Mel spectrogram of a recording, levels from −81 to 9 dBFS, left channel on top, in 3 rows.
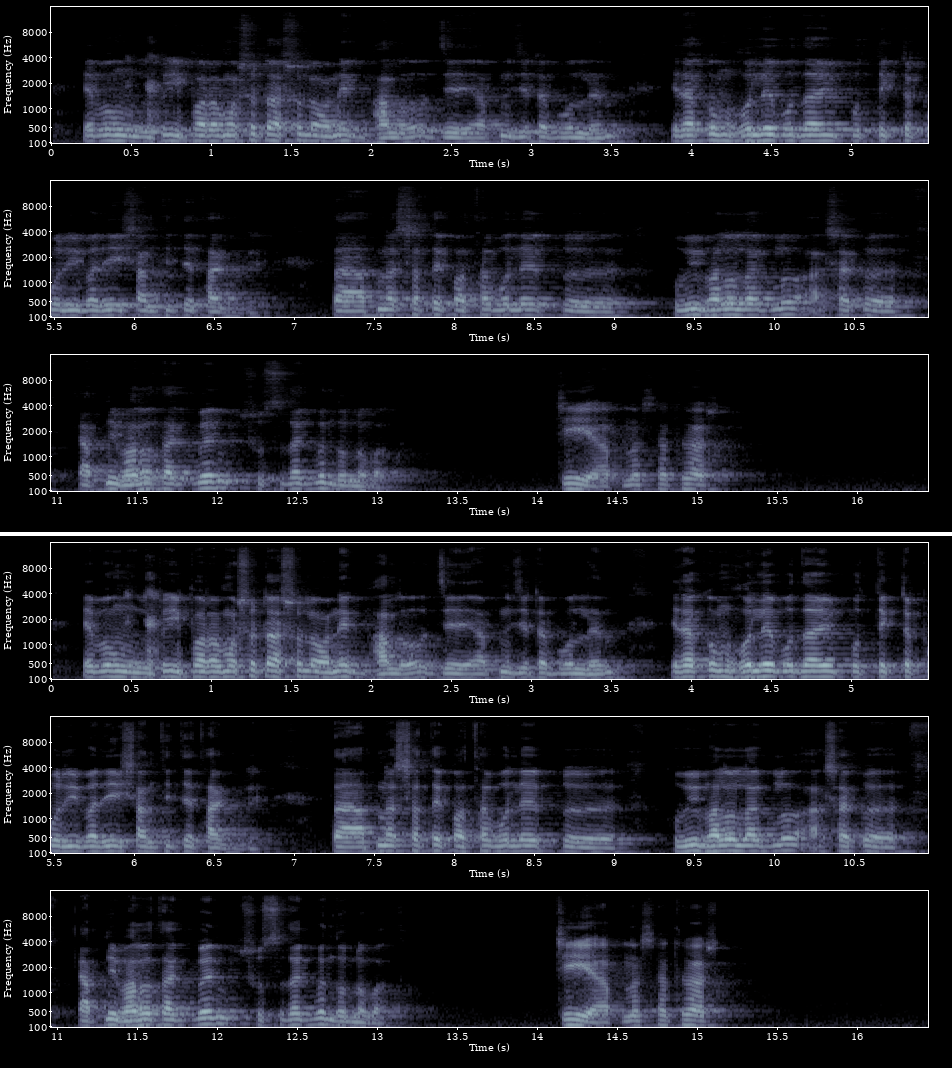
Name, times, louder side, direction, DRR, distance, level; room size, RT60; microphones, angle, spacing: voice 1, 0.2-3.5 3.9-6.8 7.2-9.0 9.4-10.8 11.1-13.0, right 2 dB, 80° right, 7 dB, 1.5 m, -28 dB
voice 2, 14.1-15.1, right 3 dB, 55° right, 12 dB, 0.9 m, -29 dB
16.0 x 10.0 x 7.1 m, 0.70 s
head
